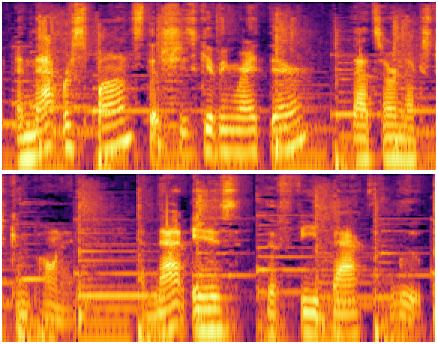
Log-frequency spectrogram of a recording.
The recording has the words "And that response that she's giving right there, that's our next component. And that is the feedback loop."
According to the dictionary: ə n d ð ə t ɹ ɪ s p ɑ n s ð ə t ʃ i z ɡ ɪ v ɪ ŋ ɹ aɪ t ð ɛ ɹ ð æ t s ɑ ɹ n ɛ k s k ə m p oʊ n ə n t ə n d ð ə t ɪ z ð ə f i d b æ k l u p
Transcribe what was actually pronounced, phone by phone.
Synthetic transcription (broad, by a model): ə n ð ə t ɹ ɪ s p ɑ n s ð ə t ʃ i z ɡ ɪ v ɪ ŋ ɹ aɪ t ð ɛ ɹ ð æ t s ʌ ɹ n ɛ k s k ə m p oʊ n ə n t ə n ð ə t ɪ z ð ə f i d b æ k l u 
